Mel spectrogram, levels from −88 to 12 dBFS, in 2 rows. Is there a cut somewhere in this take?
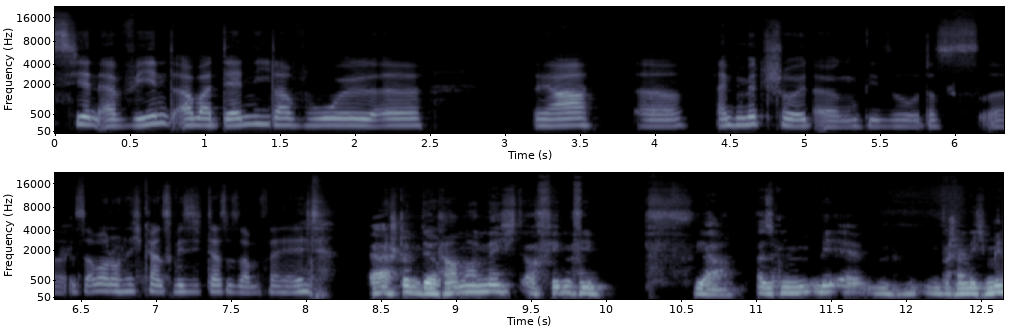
yes; 8 cuts; at 1.4 s, 4.5 s, 5.1 s, 7.1 s, 7.4 s, 8.9 s, 9.8 s, 11.1 s

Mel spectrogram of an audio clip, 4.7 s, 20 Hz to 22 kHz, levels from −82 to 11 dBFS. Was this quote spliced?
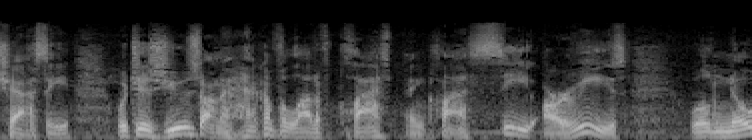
yes; 1 cut; at 2.5 s

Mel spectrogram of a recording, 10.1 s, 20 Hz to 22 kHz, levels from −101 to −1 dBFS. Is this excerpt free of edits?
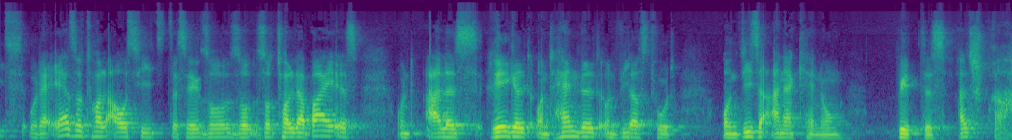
no; 3 cuts; at 2.0 s, 4.8 s, 6.3 s

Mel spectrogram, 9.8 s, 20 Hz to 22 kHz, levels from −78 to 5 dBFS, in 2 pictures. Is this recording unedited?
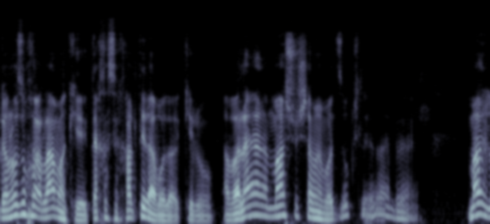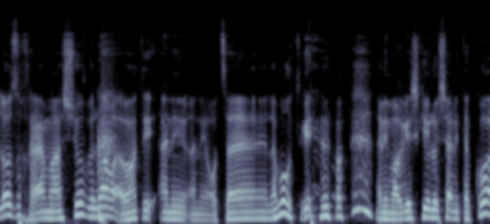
no; 1 cut; at 2.2 s

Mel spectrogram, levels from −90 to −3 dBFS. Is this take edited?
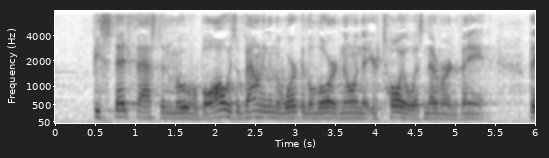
no; 0 cuts

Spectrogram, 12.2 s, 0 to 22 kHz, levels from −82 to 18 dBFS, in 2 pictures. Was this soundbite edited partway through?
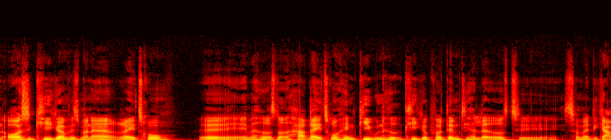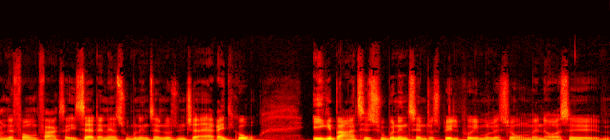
no; 0 cuts

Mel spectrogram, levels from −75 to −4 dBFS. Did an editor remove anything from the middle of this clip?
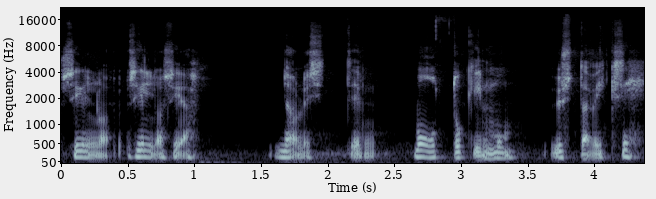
no; 0 cuts

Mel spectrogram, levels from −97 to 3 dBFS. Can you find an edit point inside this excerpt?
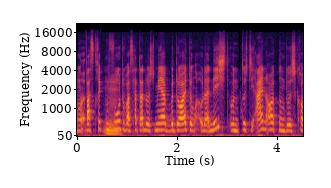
yes; 1 cut; at 3.3 s

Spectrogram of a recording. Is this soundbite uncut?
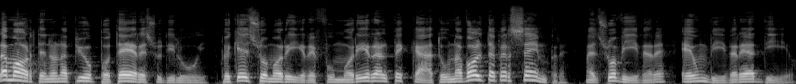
no; 3 cuts; at 2.2 s, 5.7 s, 6.8 s

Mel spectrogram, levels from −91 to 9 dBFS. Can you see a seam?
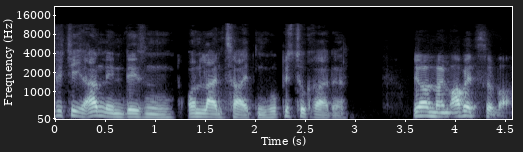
no; 0 cuts

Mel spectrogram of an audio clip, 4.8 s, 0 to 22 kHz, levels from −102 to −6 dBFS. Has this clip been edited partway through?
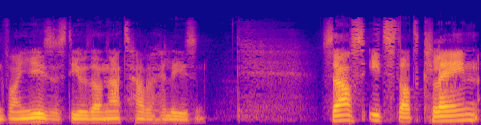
no; 0 cuts

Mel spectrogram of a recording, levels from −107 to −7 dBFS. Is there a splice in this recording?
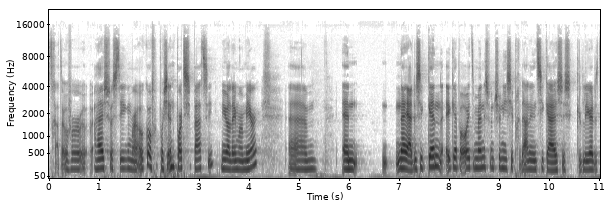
no; 0 cuts

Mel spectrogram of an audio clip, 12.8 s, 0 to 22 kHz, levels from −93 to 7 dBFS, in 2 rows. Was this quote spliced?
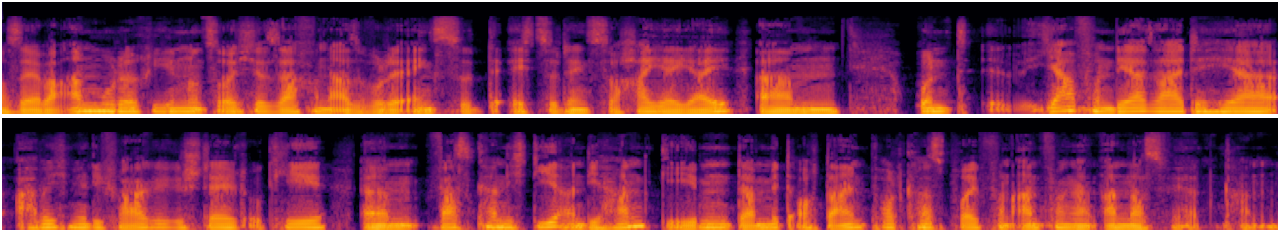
yes; 2 cuts; at 3.7 s, 8.1 s

